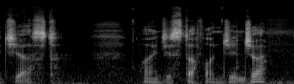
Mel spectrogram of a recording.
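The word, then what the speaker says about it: Jinja: Let me just find your stuff on Ginger. So Ginger, spelled like ninja.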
